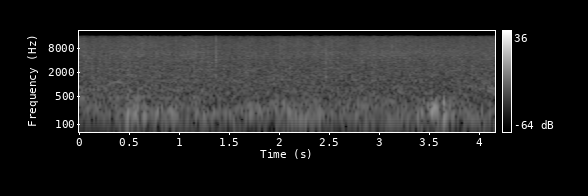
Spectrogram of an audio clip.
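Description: Water jets of a large fountain splashing into its basin: a steady, even rushing hiss like rain, with some uneven low rumbling underneath.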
